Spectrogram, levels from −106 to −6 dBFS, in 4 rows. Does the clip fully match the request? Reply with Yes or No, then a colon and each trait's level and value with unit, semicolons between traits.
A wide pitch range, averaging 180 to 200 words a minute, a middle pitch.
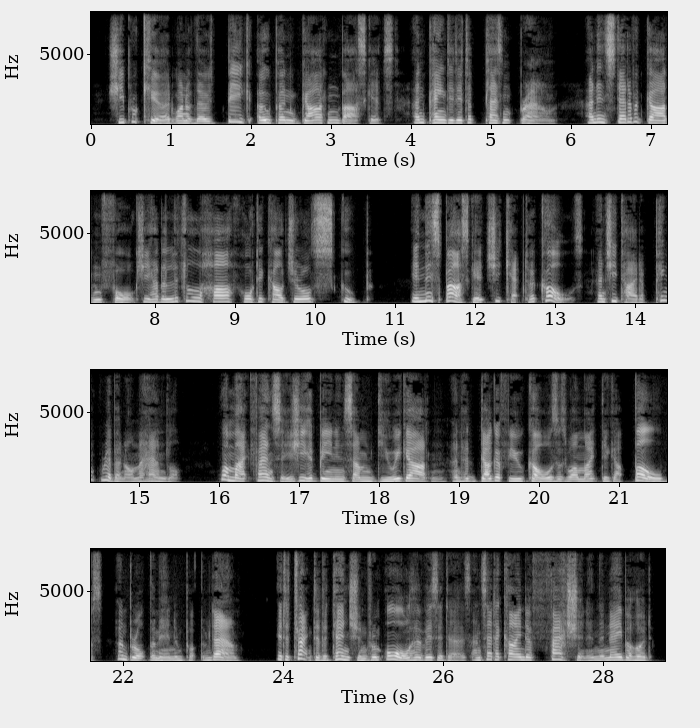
Yes: wide, 6.5 semitones; average, 190 wpm; medium, 175 Hz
